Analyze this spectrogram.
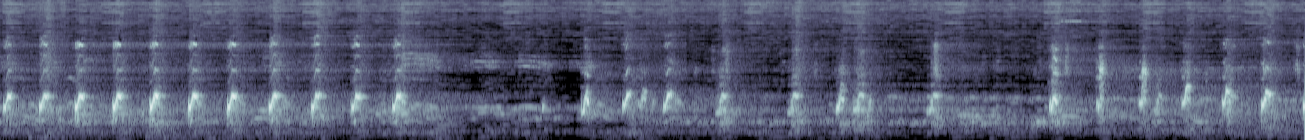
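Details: A male White-breasted Waterhen delivers a rapid, regular series of hooked, rising calls. There is a pause of over a second, then a more irregular run of similar notes.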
